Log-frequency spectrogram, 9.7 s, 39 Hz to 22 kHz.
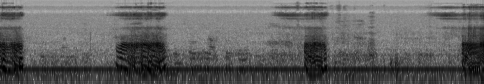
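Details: Rhythmic rattling snorts about every three seconds, roughly 20 breaths a minute, over a low room hum: loud snoring in a pug puppy sleeping soundly after an active play session.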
